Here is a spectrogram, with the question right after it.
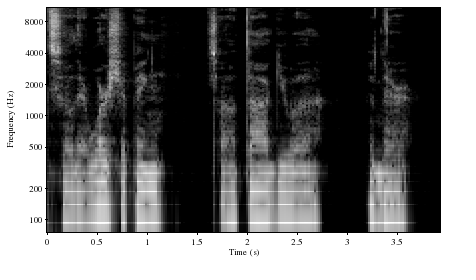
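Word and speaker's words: Tsathoggua: When you heard that, those syllables being chanted, it was Sa-Thogua.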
